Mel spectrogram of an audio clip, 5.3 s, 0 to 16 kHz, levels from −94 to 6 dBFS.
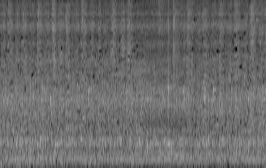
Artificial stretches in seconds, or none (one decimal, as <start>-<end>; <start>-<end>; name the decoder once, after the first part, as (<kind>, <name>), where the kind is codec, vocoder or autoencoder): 2.9-3.7 (codec, SNAC)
